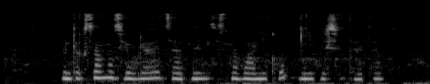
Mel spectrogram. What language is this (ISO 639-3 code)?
bel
